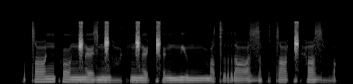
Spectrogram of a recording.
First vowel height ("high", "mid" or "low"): low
